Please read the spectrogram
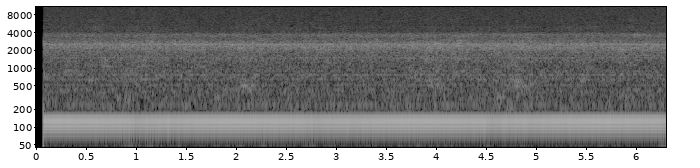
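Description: A steady low hum under a constant hiss, unchanging throughout.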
